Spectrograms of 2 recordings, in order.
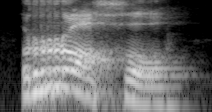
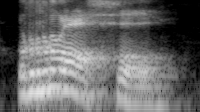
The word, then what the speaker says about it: rojo: Red, rojo. You say it, rojo. Rojo. Make sure you roll your R's like this.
